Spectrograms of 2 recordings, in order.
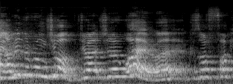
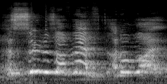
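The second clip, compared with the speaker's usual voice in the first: much higher, louder outraged rant; rising indignation at the stranger; high-pitched outraged disbelief; getting angry; 10 semitones higher, 6 dB louder than usual. Retold or imitated. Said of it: "I'm getting angry".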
